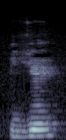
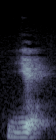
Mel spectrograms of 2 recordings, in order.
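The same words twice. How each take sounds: First: "ye" with a closed e sound; tight, closed vowel on "ye"; Akuapem pronunciation. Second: Said in the usual way. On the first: Shown as a demonstration. Teacher contrasting regional forms for learners, closed Akuapem vowel. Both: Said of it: "okay, ye instead of ye".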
